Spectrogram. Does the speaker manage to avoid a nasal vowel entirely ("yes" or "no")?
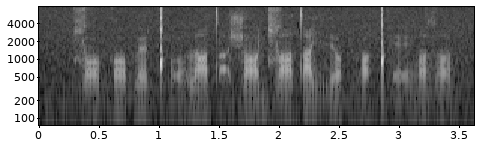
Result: yes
